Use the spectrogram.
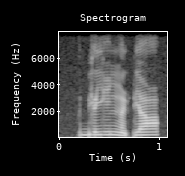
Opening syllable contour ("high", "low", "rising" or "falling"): high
